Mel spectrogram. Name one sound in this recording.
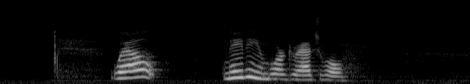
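A middle-aged woman speaks with a questioning, drawn-out tone.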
